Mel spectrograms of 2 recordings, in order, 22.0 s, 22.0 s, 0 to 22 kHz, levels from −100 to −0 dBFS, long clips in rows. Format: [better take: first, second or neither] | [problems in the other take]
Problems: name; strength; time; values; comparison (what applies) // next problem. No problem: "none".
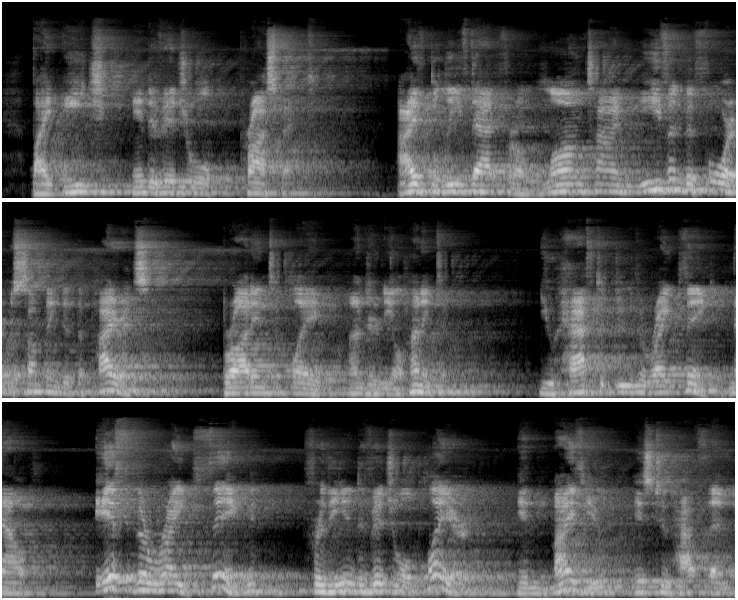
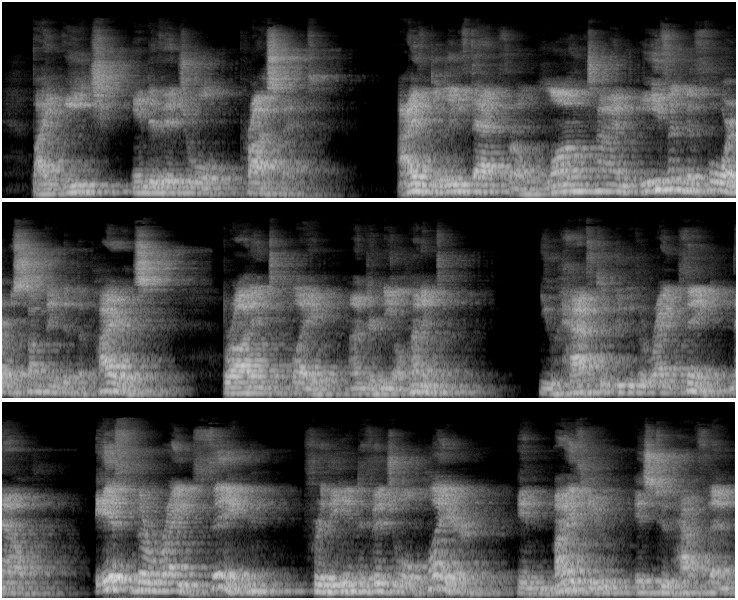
first | room echo; strong; dies away in 0.9 s; slight in the first // off-mic speech; far; somewhat distant in the first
